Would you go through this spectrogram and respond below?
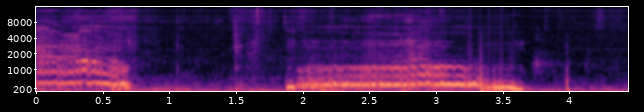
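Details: Two sustained, steady-pitched cat wails, a shorter one first and then a longer, lower howl of nearly two seconds that dips at the end, with rich overtones over a quiet background.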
